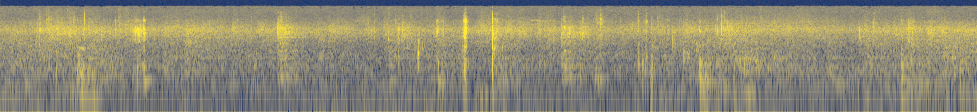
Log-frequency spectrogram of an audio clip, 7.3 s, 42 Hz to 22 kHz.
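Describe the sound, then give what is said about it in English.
Quiet, continuous papery rustling of Bible pages being turned as people look up Isaiah 46, broken by a few sharper flicks and crinkles over several seconds, with no one speaking. “We'll wait for, I hear those pages turning.”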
